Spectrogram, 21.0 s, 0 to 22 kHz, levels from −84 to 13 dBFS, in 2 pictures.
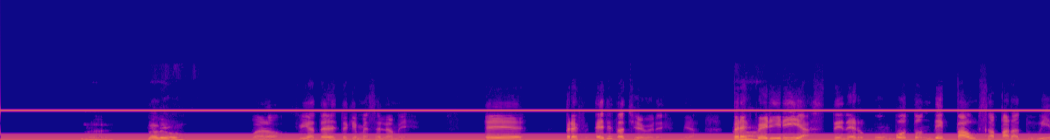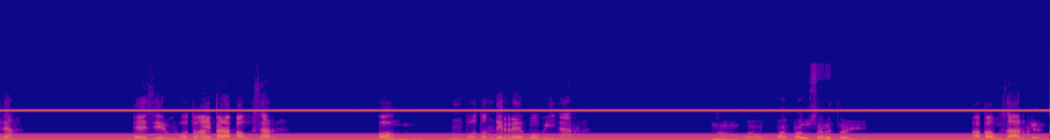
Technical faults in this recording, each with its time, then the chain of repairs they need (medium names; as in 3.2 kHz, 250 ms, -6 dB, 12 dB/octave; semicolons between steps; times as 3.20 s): buzz 50 Hz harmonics 20 -30 dBFS
whine 4.7 kHz -29 dBFS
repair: de-hum 50 Hz, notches 20; band-stop 4.7 kHz, Q 30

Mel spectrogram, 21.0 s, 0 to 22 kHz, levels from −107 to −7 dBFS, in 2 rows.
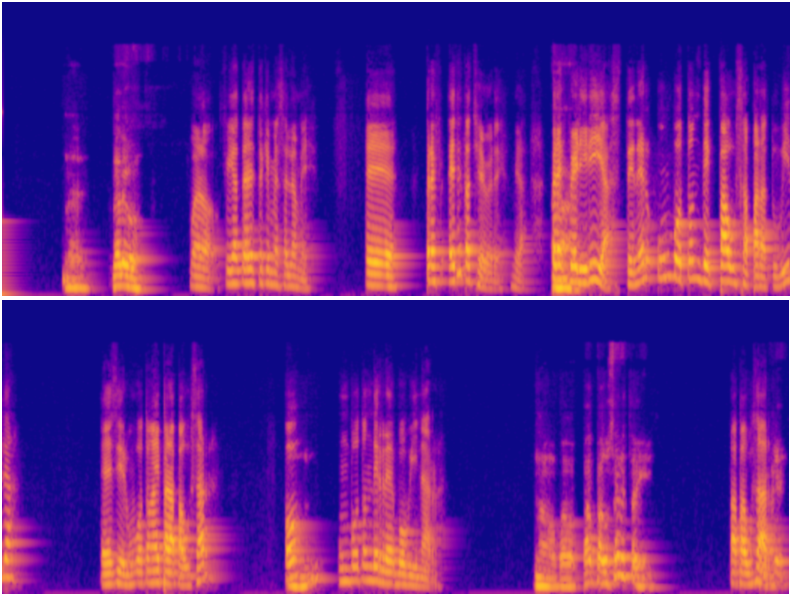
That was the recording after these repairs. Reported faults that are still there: nothing left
